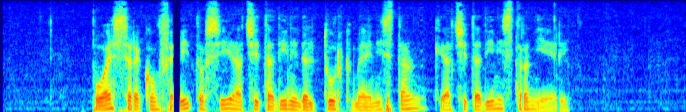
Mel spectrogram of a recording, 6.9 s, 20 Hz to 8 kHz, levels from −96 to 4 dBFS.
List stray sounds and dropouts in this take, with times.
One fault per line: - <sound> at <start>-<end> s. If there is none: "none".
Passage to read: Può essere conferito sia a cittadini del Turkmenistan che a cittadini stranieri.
- dropout at 1.7-1.8 s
